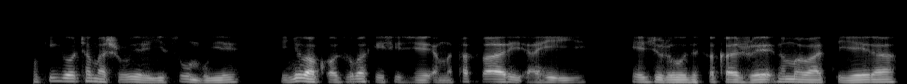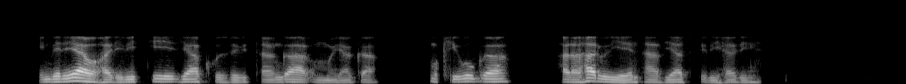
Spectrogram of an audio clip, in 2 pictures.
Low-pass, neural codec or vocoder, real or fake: 3.6 kHz; codec, 16 kHz, 0.8 kbps, ZipCodec; fake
